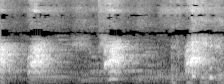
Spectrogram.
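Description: Small dog barking repeatedly, four short barks in about two seconds.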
